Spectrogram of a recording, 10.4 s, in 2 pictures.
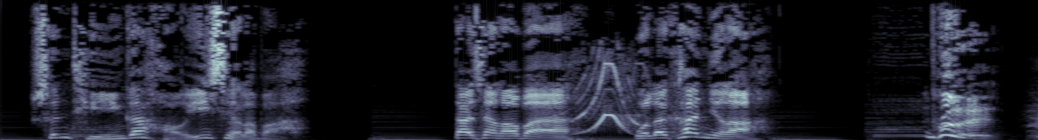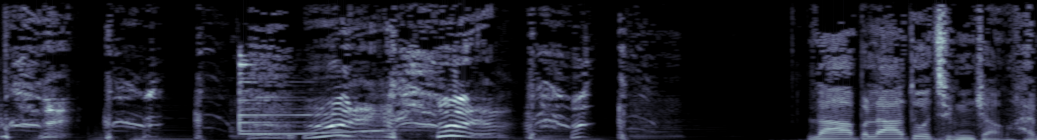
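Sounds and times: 
speech: 0:00.2 - 0:01.6, 0:02.3 - 0:03.9, 0:04.6 - 0:08.2, 0:09.2 - 0:10.3
repeated coughing: 0:04.6 - 0:08.6.

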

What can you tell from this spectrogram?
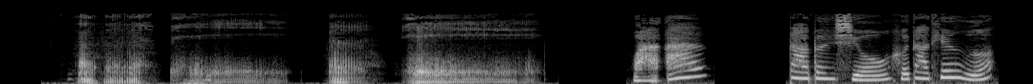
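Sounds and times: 
light snoring: 0:00.6 - 0:05.6
speech: 0:00.7 - 0:01.1, 0:08.2 - 0:10.0.

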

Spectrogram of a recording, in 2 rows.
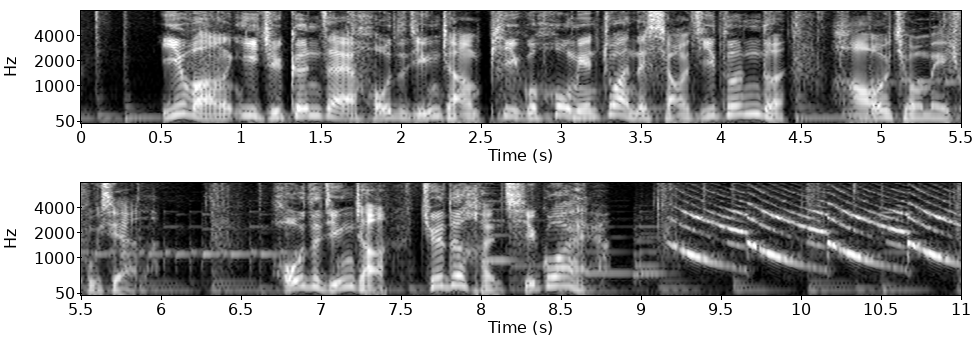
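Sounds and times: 
speech: 0:00.5 - 0:06.0, 0:06.8 - 0:08.8
police car siren wailing: 0:09.1 - 0:10.9.

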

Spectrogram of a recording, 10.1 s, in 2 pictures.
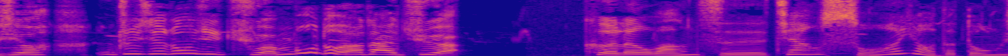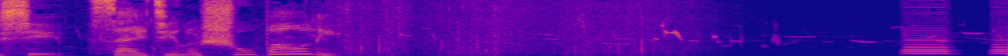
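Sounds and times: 
speech: 0:00.0 - 0:07.1
winged magic school bus horn honking: 0:09.6 - 0:10.0.

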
